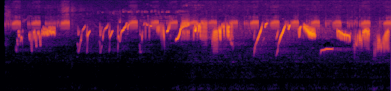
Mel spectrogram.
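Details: Calandra lark from Greece singing a fast, jumbled stream of high chirps, trills and rising and falling slurred whistles, with barely a pause across the stretch.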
